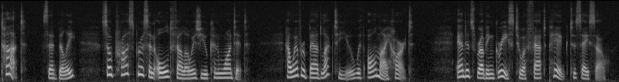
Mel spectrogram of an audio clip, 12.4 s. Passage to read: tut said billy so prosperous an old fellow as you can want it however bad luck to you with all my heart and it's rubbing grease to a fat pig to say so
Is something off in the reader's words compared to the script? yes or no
no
